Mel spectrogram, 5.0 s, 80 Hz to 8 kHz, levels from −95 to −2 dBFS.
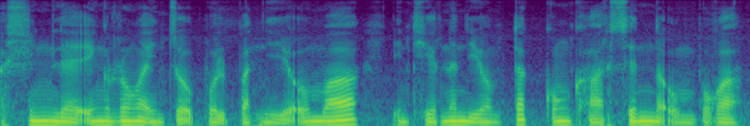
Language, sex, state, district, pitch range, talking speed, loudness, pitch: Mizo, male, Mizoram, Aizawl, 85-100 Hz, 275 wpm, -20 LUFS, 95 Hz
